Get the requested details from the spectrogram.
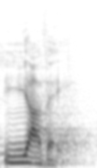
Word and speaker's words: Yahweh: Best pronunciation of the three Hebrew consonants is Yahweh. So we say in Hebrew, Yahweh. As Gentiles, we say Jehovah, okay?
